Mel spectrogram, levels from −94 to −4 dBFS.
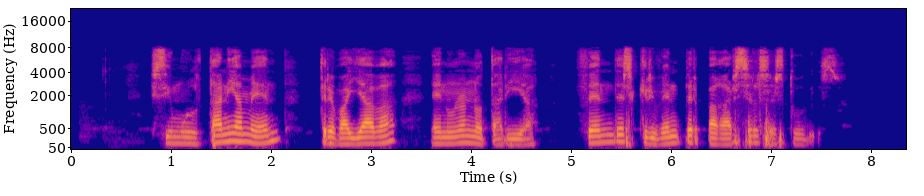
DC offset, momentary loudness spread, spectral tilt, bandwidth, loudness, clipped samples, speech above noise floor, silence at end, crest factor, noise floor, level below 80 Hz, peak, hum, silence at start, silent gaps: under 0.1%; 15 LU; -4 dB/octave; 8.4 kHz; -32 LUFS; under 0.1%; 40 dB; 0.7 s; 20 dB; -72 dBFS; -72 dBFS; -12 dBFS; none; 0.8 s; none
